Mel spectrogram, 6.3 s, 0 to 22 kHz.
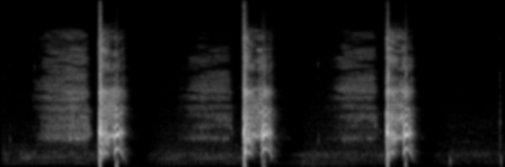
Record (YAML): three_cough_length: 6.3 s
three_cough_amplitude: 32768
three_cough_signal_mean_std_ratio: 0.32
survey_phase: beta (2021-08-13 to 2022-03-07)
age: 65+
gender: Male
wearing_mask: 'No'
symptom_none: true
smoker_status: Never smoked
respiratory_condition_asthma: false
respiratory_condition_other: false
recruitment_source: REACT
submission_delay: 1 day
covid_test_result: Negative
covid_test_method: RT-qPCR
influenza_a_test_result: Negative
influenza_b_test_result: Negative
